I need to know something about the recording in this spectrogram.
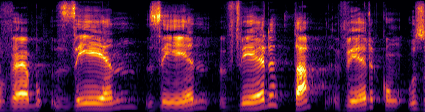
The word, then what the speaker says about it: sehen: Ver com os olhos, sehen. Na pessoa eu, tá? Não se esqueça de que a letra S no alemão tem som de Z e o H ele é absorvido.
